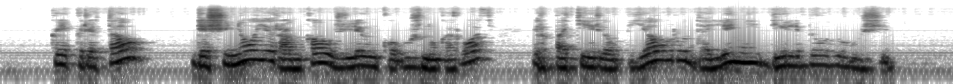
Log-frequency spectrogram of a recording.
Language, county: Lithuanian, Kaunas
